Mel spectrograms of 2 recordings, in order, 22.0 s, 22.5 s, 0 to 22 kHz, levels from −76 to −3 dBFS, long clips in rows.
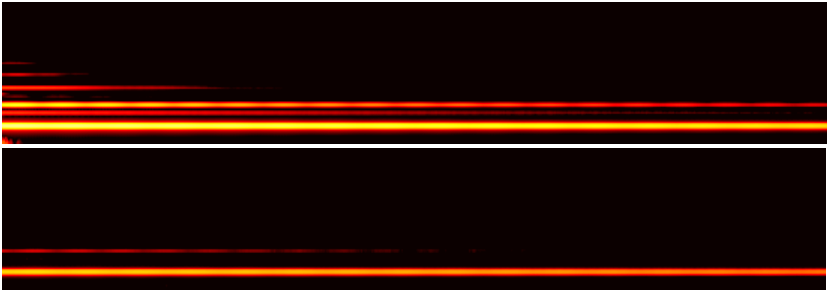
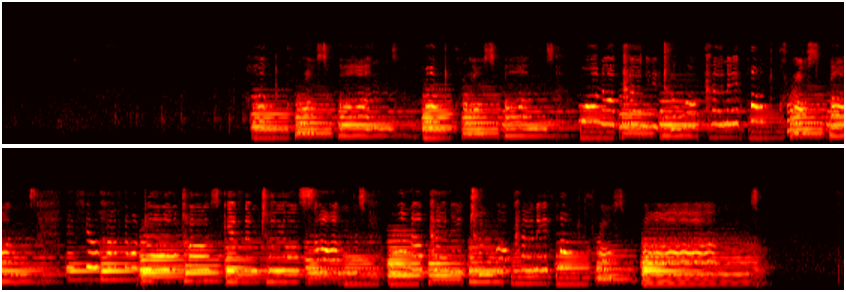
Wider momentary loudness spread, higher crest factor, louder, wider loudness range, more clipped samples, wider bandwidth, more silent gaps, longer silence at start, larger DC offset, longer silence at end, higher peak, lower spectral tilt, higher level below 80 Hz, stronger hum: first, 21 LU vs 13 LU; about the same, 14 dB vs 18 dB; first, -24 LUFS vs -32 LUFS; first, 19 LU vs 8 LU; neither; second, 3.4 kHz vs 8 kHz; neither; second, 0 s vs 3.3 s; neither; second, 0 s vs 1.05 s; first, -10 dBFS vs -16 dBFS; about the same, -3 dB/octave vs -4 dB/octave; first, -72 dBFS vs under -90 dBFS; neither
